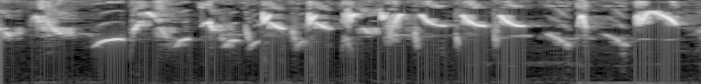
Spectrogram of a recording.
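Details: Non-stop energetic 'gacor' singing by a black-throated canary, a tutor track for songbird training: a dense, hurried stream of high whistled notes, rising and falling slurs packed closely together without pause.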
